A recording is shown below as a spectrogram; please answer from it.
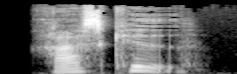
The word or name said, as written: raskhed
